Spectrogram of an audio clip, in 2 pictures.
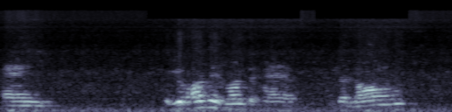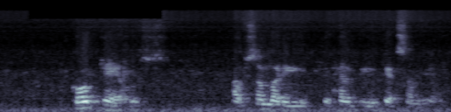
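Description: Older man, slow speech, halting with fillers, host introduction, thin phone-like sound. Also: medium pitch, wildly swooping pitch, a little hiss or hum. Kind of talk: spoken introduction. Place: mosque lecture room. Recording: tinny lo-fi sound.

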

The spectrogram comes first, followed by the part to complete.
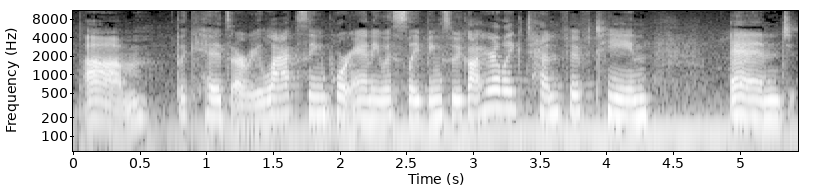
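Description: A woman's voice: medium pitch, moderate pace, slight background noise, rough recording. Chatty mom vlogging from her car. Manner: chatty, rambling with lots of "like" and "um". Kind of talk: casual vlog chat. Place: parked car at a gas station, later a hotel room. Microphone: camera held at arm's length.

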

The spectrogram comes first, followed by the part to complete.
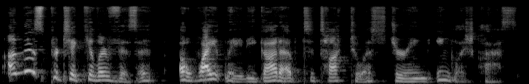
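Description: Older american lady reading a kids story, lowish husky voice, really up and down. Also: expressive, normal speed. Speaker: teacher reading aloud. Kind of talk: expressive children's read-aloud. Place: indoor room, at a computer. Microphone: webcam screen recording.

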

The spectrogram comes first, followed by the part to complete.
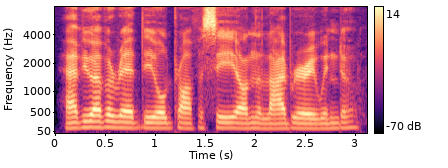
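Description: A man's voice: mid-range voice, animated, moderate pace, no echo, studio quality, close to an everyday voice. A man voicing a weary, sorrowful old ghost from a storybook, dreamy and sighing in manner. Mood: wistful, solemn. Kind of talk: storybook narration character.

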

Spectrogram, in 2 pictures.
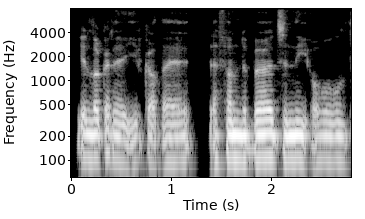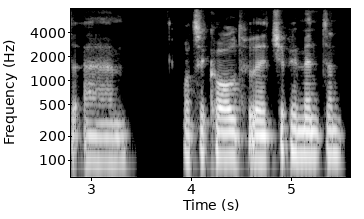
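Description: A man's voice: on the low side, level tone, normal speed, a little mellow. A British man in his twenties, chatting casually as an interviewer. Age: 20s. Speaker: interviewer, host. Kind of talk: casual chat. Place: bedroom, indoors on a video call.

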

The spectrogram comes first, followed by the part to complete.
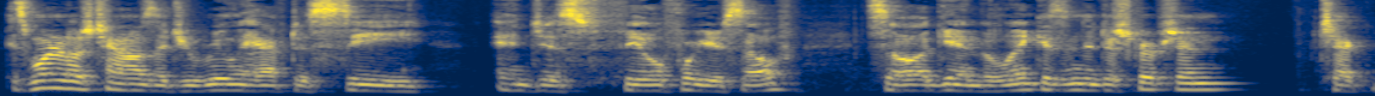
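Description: A man's voice: medium pitch, fairly bright tone. A man in his thirties hosting a video, explaining things casually to his viewers while seated in a small room. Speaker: YouTube host. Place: small indoor room, seated at a wooden table.

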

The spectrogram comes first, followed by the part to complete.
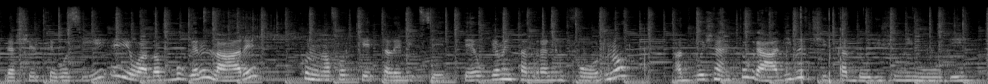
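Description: A woman's voice: mid-range voice, expressive, normal speed, music in the background. A woman in her home kitchen, patiently guiding her young daughter through a recipe and praising each step. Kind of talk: casual home cooking video.

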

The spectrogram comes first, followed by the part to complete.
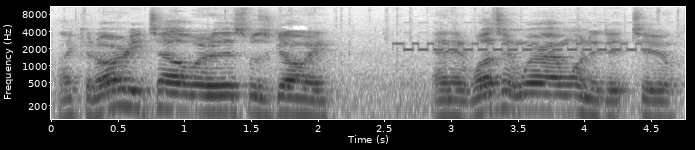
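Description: A man's voice: on the high side, moderate pace, reverberant, recorded from a distance, a little hiss or hum, natural voice, rough recording. A man playing a hard-boiled private detective who narrates with wry, world-weary asides in a church radio play. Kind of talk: noir radio-drama narration.

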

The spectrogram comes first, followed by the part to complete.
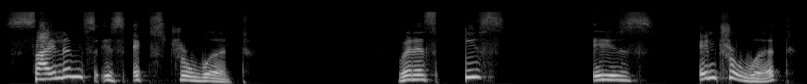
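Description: A woman in her sixties, born in Zambia and raised in Zimbabwe, giving a slow reflective spiritual talk over a video call. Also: big pitch swings, mellow, dry recording. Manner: slow, measured, rising and falling in pitch. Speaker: spiritual speaker. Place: indoor room with curtains. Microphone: video call webcam.

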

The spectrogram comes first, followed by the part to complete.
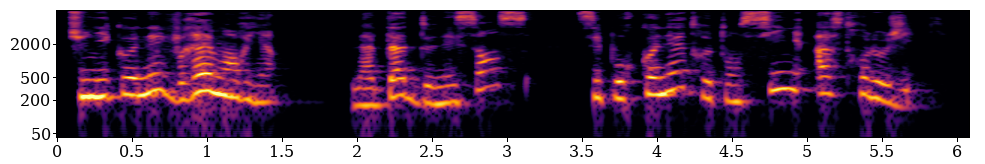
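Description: Brief: woman, higher voice, breathy, clear scripted lesson reads. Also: animated, unhurried, mellow. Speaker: dialogue reader for French learners. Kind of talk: scripted learner dialogues.

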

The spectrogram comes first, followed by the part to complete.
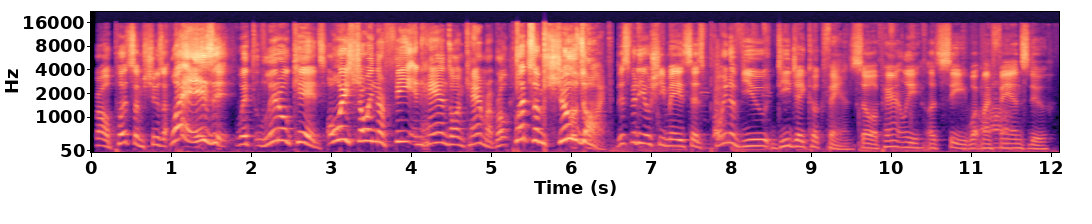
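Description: A man's voice: sits high, big pitch swings, normal speed, few pauses, a bit bright. A young man from Illinois reacting to videos at a desk mic in a small bedroom, with incredulous, exaggerated outbursts. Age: young adult. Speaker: YouTuber reacting to a hater. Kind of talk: reaction commentary. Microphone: studio mic with headphones.

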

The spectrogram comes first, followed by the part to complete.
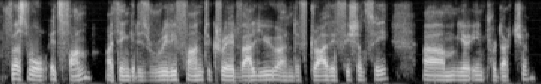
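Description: A man's voice: on the low side, normal speed, no echo. Middle-aged German man on a muffled call. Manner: relaxed, many "um, you know" fillers. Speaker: panel guest. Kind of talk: casual panel talk. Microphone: video call. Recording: dull, dry lo-fi call audio.

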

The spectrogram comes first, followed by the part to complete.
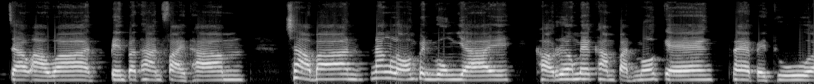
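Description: A woman narrating a scripted folk tale as a storyteller, dramatic and descriptive. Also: fairly high pitch.

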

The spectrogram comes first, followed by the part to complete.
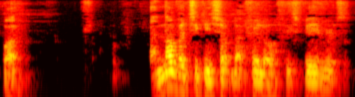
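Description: A man's voice: fairly low pitch, expressive, unhurried, warm tone. A young man with a London accent, a podcast co-host talking in a laid-back, dismissive way. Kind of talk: casual chat. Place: small indoor studio room. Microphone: clip-on lapel mic.

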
